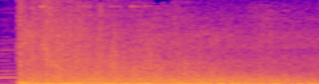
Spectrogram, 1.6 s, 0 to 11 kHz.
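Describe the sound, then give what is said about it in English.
A sudden, loud blast erupts as a lit stick of dynamite explodes in a hole, rolling into a dense, rumbling roar that sustains without fading, with lingering debris and boom. “Immediately after the explosion, the hole started sucking in everything around us with the strength of 1,000 tornadoes.”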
